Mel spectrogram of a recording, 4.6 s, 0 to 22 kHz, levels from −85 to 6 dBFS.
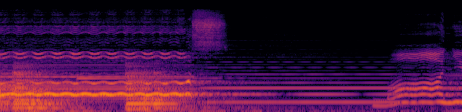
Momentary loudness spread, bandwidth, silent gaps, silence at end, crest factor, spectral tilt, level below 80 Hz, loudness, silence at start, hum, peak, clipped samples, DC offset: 20 LU; 15.5 kHz; none; 0 s; 16 dB; -5.5 dB/octave; -46 dBFS; -25 LUFS; 0 s; none; -10 dBFS; under 0.1%; under 0.1%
